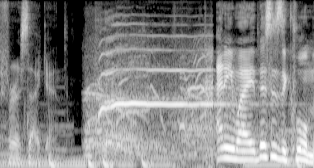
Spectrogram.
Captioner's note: screams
